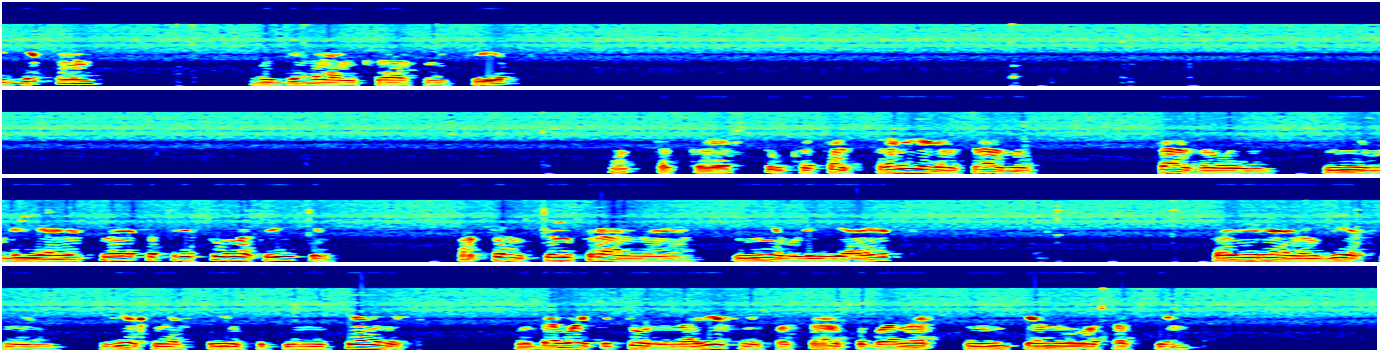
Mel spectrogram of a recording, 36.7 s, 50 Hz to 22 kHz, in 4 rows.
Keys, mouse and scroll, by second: 1.2 click, 2.9-6.7 drag, 6.9 middle click, 7.9-12.8 drag, 13.7 middle click, 15.4 shift+click, 18.3 shift+click, 19.7 shift+middle click, 21.7 shift+click, 24.2-25.3 shift+middle drag, 27.0 shift+click, 29.0 click, 30.3-34.8 drag.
